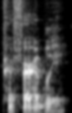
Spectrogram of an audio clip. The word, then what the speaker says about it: preferably: This one I would probably say preferably. Preferably. Yeah. Preferably. Basically all schwas again until the very end.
